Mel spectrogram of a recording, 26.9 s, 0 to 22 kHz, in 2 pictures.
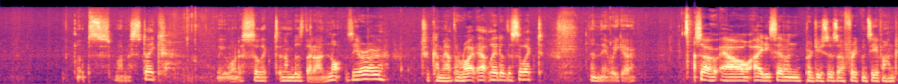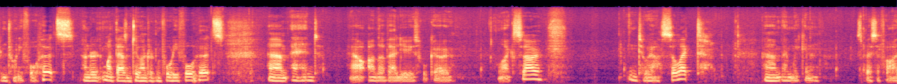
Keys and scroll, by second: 2.8 BackSpace.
